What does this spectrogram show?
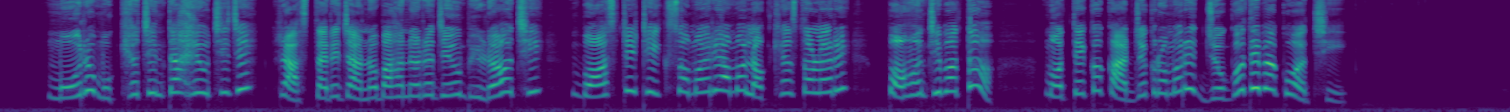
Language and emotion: Odia, fearful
